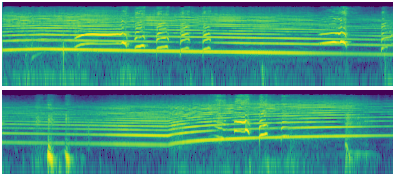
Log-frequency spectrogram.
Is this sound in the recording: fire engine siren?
yes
